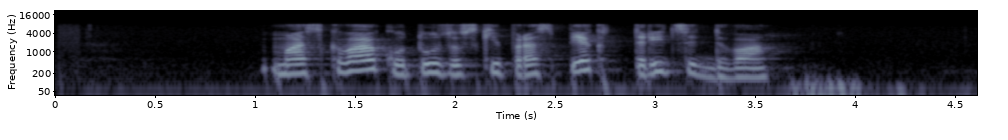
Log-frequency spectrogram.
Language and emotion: Russian, neutral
